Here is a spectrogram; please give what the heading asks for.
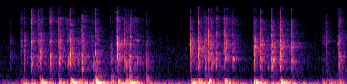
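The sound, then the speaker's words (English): Quick keystrokes on a computer keyboard as a route search is typed, many fast clicks coming in short bursts with a brief pause in the middle, quiet and alone. “Let me just type in Lubbock to Dallas.”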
